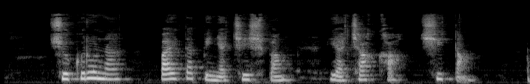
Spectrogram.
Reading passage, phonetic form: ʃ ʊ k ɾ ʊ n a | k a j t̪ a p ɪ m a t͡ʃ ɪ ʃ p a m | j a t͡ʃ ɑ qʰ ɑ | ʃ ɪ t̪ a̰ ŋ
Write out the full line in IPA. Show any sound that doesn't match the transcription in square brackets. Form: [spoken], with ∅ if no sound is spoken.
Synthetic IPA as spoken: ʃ ʊ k ɾ ʊ n a | [p] a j t̪ a p ɪ [ɲ] a t͡ʃ ɪ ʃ p a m | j a t͡ʃ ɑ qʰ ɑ | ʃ ɪ t̪ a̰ ŋ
